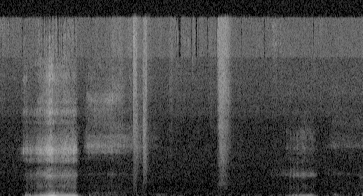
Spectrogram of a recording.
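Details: Lucy, a black Labrador, snoring while asleep, then waking when her cousin Maggie's name is said.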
